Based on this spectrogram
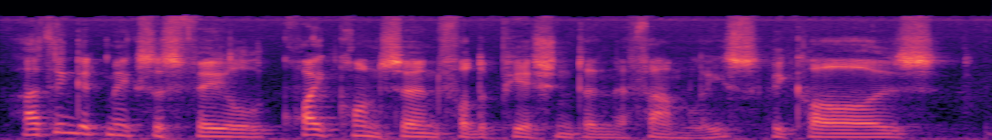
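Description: A man with a slight Newcastle accent speaks at a moderate pace, fairly low in pitch, with lively intonation. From Newcastle, northern England. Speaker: hospital chaplain, priest. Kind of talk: interview testimony.

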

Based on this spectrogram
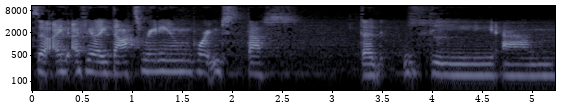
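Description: A woman with an Irish accent speaks at a very deep, low pitch. Audible room echo and noticeable background noise come through. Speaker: punk bassist and poet. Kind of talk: interview. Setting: cafe.

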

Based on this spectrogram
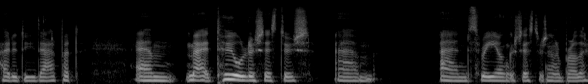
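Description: A woman with a Belfast accent at a moderate pace. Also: very clean recording, silent background. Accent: Belfast Northern Irish. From West Belfast. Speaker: harpist and composer. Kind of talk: casual radio interview. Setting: studio.

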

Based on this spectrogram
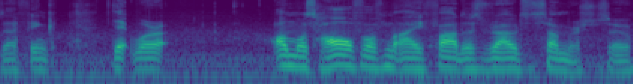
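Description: Spoken with a Dutch accent, the voice has a dark, mellow tone. Its intonation is monotone and flat. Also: man. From Netherlands. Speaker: farmer. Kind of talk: interview. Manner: halting.

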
